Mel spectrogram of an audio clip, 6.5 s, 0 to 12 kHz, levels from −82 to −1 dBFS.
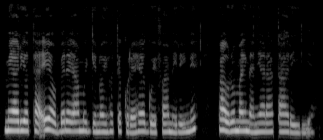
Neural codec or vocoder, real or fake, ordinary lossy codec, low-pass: none; real; MP3, 48 kbps; 10.8 kHz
